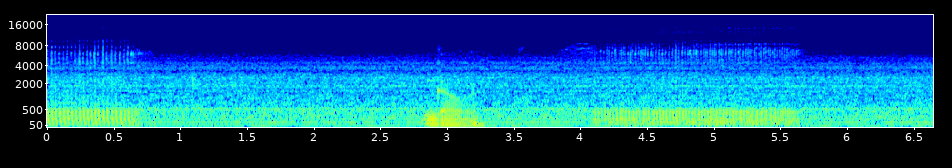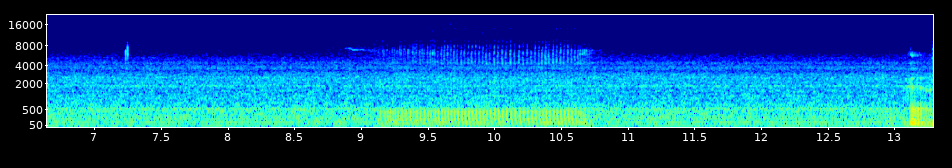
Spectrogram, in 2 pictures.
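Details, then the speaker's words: French bulldog passed out asleep after a ride: two long, rough, rattling breaths about five seconds apart over steady room hum, likened to a dinosaur; flat-faced dog snoring. "Passed out. Snoring. Dang, man, you might need a CPAP or something. Good God. Sound like a dinosaur, dude."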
